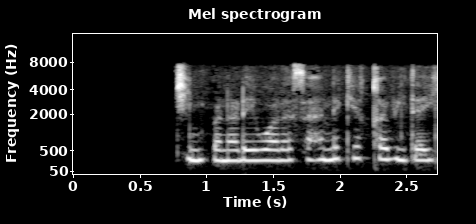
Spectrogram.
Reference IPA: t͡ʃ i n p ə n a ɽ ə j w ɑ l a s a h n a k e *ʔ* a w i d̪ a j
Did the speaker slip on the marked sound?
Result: yes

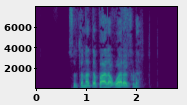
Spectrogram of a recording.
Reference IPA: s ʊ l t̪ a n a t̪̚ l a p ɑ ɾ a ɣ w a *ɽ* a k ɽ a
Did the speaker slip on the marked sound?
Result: yes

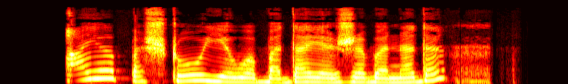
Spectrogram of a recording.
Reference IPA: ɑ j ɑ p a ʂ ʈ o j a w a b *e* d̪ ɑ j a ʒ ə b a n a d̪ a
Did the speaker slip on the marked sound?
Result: yes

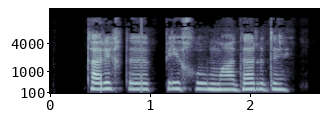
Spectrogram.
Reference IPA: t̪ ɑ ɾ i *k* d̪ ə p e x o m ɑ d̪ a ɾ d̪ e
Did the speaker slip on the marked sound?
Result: yes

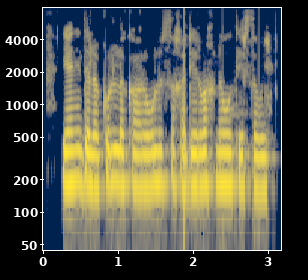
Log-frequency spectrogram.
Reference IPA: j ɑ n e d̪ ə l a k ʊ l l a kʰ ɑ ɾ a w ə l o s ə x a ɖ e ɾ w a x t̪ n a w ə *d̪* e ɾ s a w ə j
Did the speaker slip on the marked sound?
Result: yes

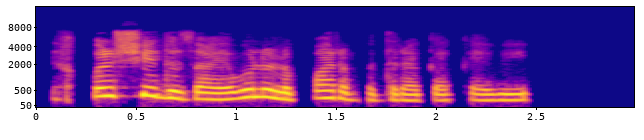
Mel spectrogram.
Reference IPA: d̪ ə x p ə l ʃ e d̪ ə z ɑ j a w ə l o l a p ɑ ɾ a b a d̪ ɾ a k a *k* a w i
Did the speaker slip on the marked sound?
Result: no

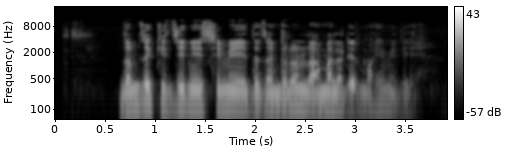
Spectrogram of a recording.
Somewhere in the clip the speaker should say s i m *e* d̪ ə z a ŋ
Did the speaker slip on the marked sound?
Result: no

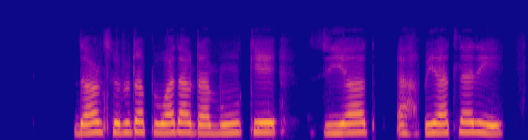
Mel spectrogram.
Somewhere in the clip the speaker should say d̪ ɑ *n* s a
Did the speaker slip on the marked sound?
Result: no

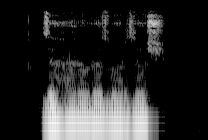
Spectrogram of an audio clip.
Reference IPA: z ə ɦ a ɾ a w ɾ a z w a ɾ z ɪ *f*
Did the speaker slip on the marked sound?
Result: yes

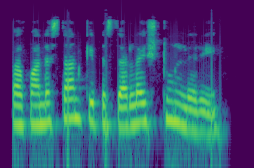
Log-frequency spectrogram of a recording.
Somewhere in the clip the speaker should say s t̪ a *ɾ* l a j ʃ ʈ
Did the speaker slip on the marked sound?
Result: no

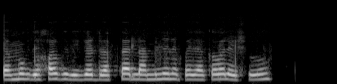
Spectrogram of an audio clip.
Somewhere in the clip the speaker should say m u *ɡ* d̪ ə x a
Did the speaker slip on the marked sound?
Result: no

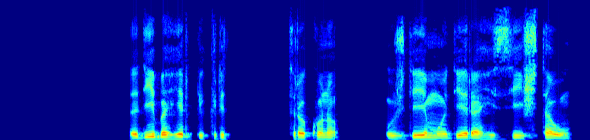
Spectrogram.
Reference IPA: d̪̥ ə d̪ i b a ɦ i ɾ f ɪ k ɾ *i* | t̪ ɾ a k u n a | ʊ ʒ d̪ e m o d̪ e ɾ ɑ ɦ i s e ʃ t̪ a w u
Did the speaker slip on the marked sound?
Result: no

